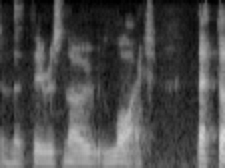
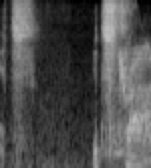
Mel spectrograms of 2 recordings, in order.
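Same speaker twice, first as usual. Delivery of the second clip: hushed, breathy whisper; 7 semitones higher than usual. Narrator voicing a character who whispers to a player's character, whispering. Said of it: "She whispers to you".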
